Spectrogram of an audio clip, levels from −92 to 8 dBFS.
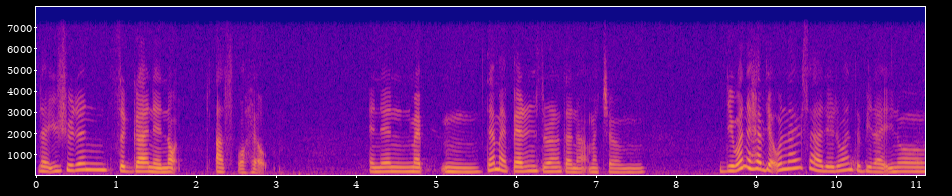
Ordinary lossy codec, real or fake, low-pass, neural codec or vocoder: none; real; 7.2 kHz; none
